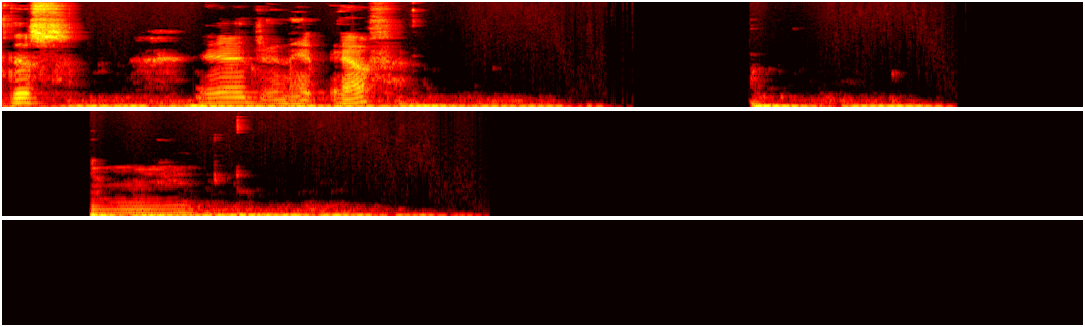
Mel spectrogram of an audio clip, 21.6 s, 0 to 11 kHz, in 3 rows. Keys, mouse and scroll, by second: 2.5 f, 9.7-19.6 middle drag, 9.9-10.5 scroll up 1, 19.6 click.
